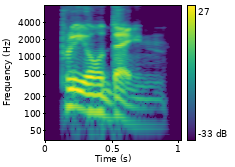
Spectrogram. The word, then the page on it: preordain: British English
